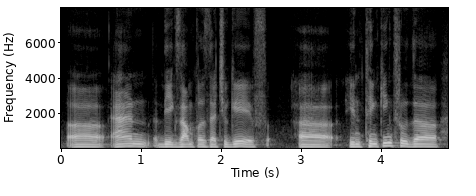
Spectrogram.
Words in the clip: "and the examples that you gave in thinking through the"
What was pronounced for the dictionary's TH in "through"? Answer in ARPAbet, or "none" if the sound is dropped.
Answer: T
